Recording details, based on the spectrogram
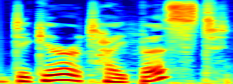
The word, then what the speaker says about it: daguerreotypist: It's illustrated by a daguerreotypist. Is that how you say it? – Daguerreotypist. – Daguerreotypist. Yeah, exactly.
